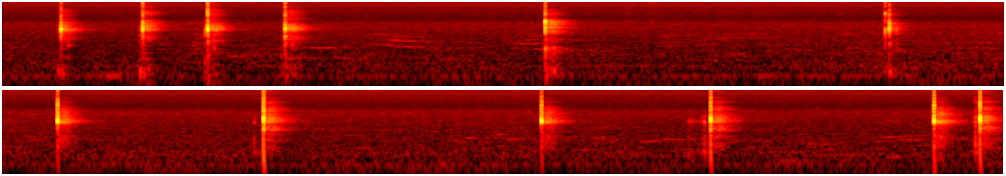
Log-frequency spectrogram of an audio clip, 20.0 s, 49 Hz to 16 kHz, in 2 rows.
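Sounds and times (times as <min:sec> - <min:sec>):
sharp single clicks: 0:08.8 - 0:09.1.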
